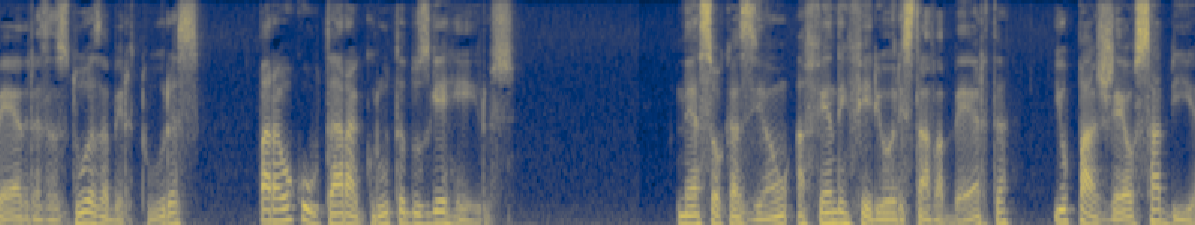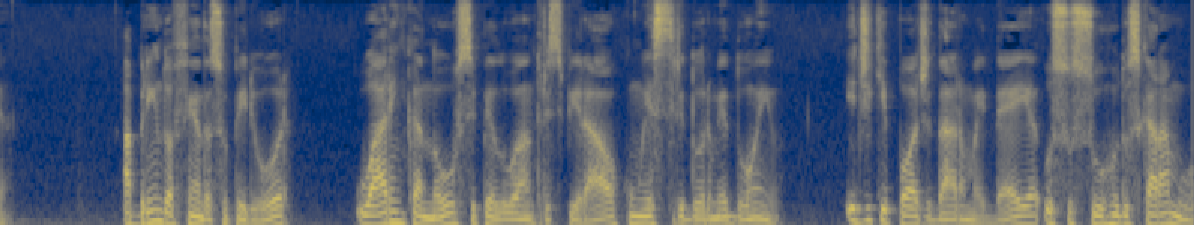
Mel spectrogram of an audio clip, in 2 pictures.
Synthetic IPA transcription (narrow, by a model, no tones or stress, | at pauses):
pɛd̪ɾɐzɐzd̪uɐzabḛɾt̪uɾɐs | paɾɐokuwt̪aɾɐɡɾut̪ɐd̪ʊzɡeɦejɾʊ̰s | nɛsɐokaziɐ̃w̃ɐfẽnd̪ɐĩfeɾioɾɪst̪avɐabɛɾt̪ɐ | ɪʊpaʒɛwsabiɐ̰ | abɾĩnd̪ʊɐfẽnd̪ɐsupeɾioɾ | ʊaɾẽŋkɐnowsɪpelʊɐ̃nt̪ɾʊɪspiɾawkõũest̪ɾid̪oɾmed̪õɲʊ̰ | ɪd͡ʒɪkɪpɔd͡ʒɪd̪aɾũmɐ̰ḭd̪ɛjɐʔʊsusuɦʊd̪ʊskaɾamu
